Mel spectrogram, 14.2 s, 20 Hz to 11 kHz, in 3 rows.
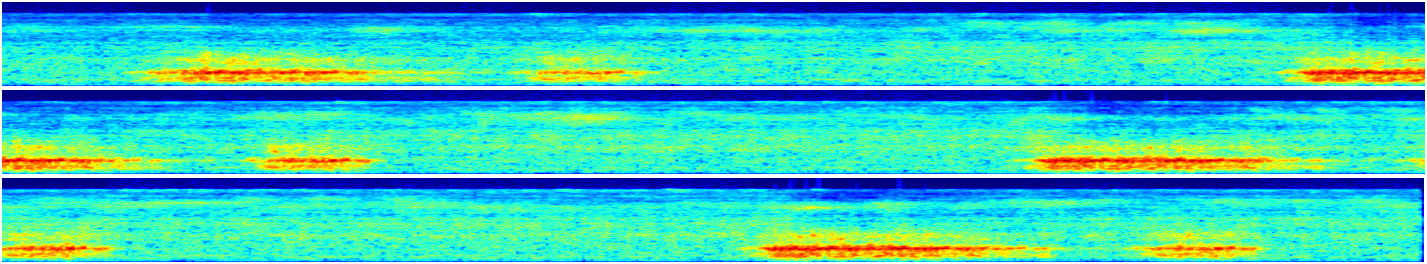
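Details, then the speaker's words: Diminished breath sounds in a nursing exam teaching clip: four soft, muffled breath cycles at about 16 a minute, each a longer inhale and shorter exhale. "so when there is a diminished sounds"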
